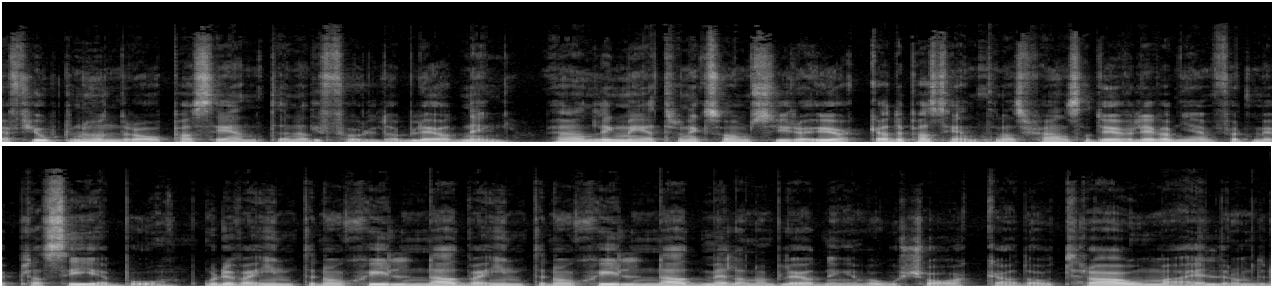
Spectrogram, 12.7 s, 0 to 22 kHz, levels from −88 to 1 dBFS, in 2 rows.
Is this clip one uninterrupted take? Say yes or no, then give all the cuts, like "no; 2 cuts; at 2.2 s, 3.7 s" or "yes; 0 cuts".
no; 4 cuts; at 1.6 s, 2.7 s, 5.9 s, 8.7 s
